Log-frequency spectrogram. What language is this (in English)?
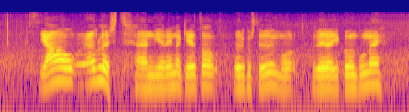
Icelandic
